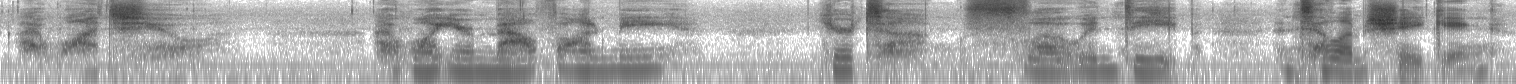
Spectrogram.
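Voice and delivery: close, breathy whisper right at the ear; whispering into your ear. Acted. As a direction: whisper it straight into their ear. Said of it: "whispering into your ear like this".

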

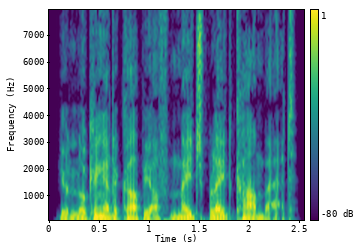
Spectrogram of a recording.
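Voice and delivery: gruff voice with a touch of pride; proud. A narrator's reading. Hammer Chain shows Rarity the book, proud. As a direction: present it with understated pride. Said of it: "Hammer Chain said proudly".

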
